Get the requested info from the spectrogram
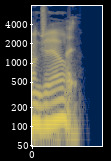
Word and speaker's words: Guangzhou: Guangzhou.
